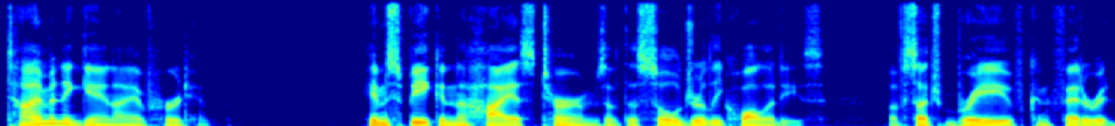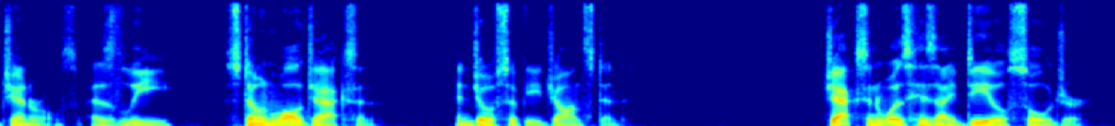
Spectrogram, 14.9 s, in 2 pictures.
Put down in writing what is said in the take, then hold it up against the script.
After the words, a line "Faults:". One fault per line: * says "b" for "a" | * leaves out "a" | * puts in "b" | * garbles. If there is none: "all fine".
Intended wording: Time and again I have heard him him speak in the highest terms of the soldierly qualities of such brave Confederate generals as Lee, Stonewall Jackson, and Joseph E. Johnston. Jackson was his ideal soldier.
Time and again I have heard him him speak in the highest terms of the soldierly qualities of such brave Confederate generals as Lee, Stonewall Jackson, and Joseph E. Johnston. Jackson was his ideal soldier.
Faults:
all fine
